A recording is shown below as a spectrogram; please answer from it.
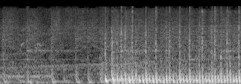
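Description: Background music, with the engine of a large-scale RC biplane running and getting much louder about a second in as it is throttled up.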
